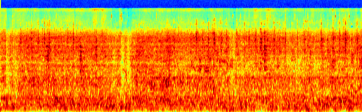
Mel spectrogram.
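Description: Palakkad–Tiruchendur Express passenger train running at speed: a loud, steady rumble with the clatter of wheels on the rails.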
